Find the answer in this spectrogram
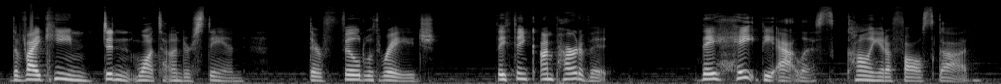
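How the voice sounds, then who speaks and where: In a put-on character voice of middle pitch, the speaker sounds soft-spoken and raspy, moving at a fairly slow pace over music in the background. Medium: read story. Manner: soft, weary, measured.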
